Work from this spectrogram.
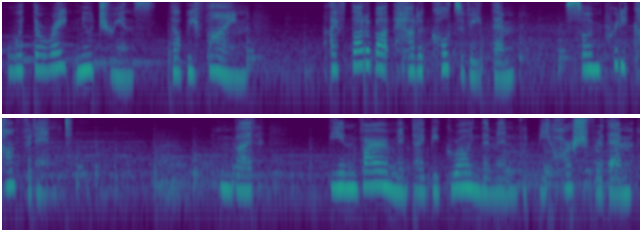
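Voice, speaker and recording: A woman playing a gentle, earnest but stubborn young female soldier in an anime-style video game, speaking in short, halting sentences. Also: sits high, over music. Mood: gentle, hesitant.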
